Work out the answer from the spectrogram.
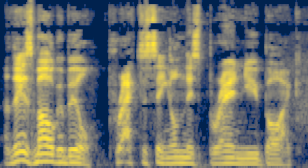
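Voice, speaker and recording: A man's voice: medium pitch, moderate pace, vocal fry, husky. A man reading a picture-book poem aloud as a storyteller, in a theatrical, dramatic style. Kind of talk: expressive read-aloud poetry recitation. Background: birdsong.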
